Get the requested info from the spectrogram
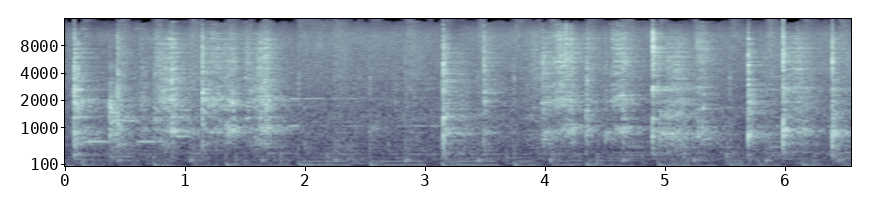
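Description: A spatula stirring and scraping onions and freshly added ground garam masala frying in ghee in a pan, with a steady sizzle. Sharp scrapes against the pan come roughly once or twice a second.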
